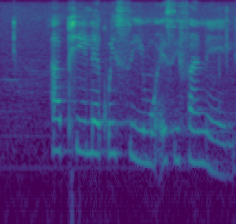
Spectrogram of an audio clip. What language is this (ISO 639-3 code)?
zul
